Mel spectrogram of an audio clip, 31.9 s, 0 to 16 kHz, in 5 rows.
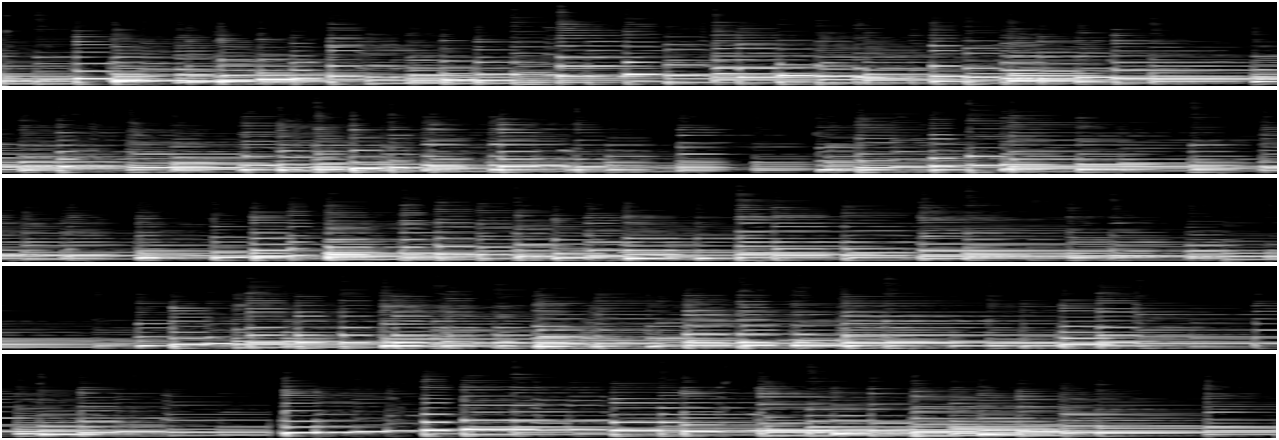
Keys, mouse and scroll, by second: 0.6 click, 8.7 click, 11.2-11.7 scroll down 5, 11.7 shift+middle click, 12.0-12.8 scroll down 3, 12.2 Tab, 12.8 click, 14.1 ctrl+z, 14.7 click, 15.1 Tab, 15.8 click, 18.4-19.4 drag, 20.9 Tab, 21.0 click, 21.4 alt+z, 21.7 middle click, 22.2 ctrl+s, 22.6-23.8 middle drag, 23.8 ctrl+s, 23.9 ctrl+click, 24.2 alt+z, 24.6 alt+middle click, 24.8 alt+scroll up 1, 25.0 alt+middle click, 26.0 ctrl+s, 26.2 click, 26.5 scroll up 1, 26.7 Tab, 27.9 ctrl+s, 28.5 Tab, 28.7 click, 29.5 click, 30.6 ctrl+s, 30.7 click.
